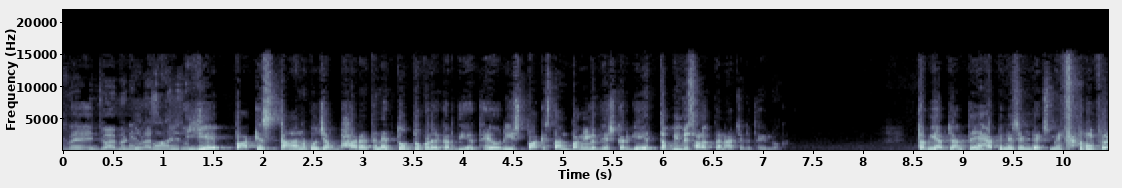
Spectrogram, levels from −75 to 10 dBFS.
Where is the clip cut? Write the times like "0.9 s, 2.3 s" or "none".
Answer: 1.2 s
